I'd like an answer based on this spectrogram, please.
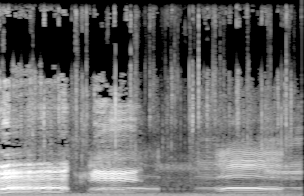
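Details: Newborn lambs bleat three times in under four seconds: a loud, rich first cry, then two softer, wavering ones, over a steady low mechanical hum.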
